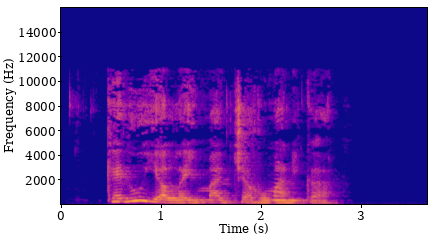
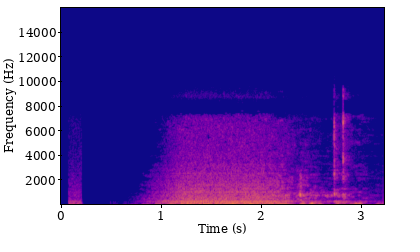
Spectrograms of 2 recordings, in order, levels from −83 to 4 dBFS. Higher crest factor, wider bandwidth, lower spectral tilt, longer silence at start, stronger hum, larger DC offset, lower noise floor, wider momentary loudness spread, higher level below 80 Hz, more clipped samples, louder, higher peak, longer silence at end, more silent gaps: about the same, 18 dB vs 16 dB; first, 11.5 kHz vs 10 kHz; about the same, -4.5 dB/octave vs -5.5 dB/octave; first, 0.45 s vs 0.05 s; neither; neither; about the same, -77 dBFS vs -78 dBFS; second, 13 LU vs 18 LU; second, -68 dBFS vs -38 dBFS; neither; first, -24 LUFS vs -33 LUFS; first, -8 dBFS vs -16 dBFS; first, 0.9 s vs 0 s; neither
